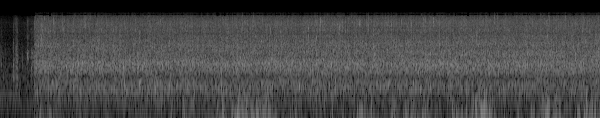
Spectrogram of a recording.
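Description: Small mountain creek running over rocks: a steady rushing of water that starts abruptly about a second in.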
